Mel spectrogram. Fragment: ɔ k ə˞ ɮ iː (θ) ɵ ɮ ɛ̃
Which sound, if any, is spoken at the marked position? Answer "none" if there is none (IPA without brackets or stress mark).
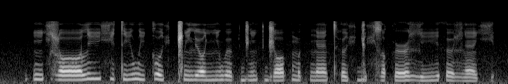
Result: θ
